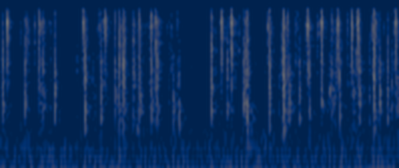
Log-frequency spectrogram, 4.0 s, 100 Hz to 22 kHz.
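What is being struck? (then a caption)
Plastic mechanical keyboard with round keycaps. Long painted nails and fingertips type on a white and pink Lofree mechanical keyboard with round plastic keycaps. About 23 quick, bright, clicky taps come in an uneven rhythm, each dying away almost instantly over a faint low hum.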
